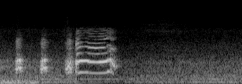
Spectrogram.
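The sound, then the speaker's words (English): A chicken clucks three quick times, then lets out a longer, drawn-out squawk, fairly loud, followed by quiet background noise. “Oh, we almost got through the whole track of clucking.”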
